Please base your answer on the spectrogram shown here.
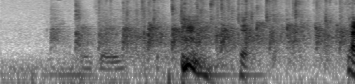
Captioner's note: crowd applauding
